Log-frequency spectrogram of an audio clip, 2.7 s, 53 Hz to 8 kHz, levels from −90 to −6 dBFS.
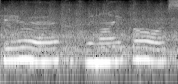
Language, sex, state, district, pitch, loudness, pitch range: English, female, Andhra Pradesh, Sri Satya Sai, 220 Hz, -13 LUFS, 210-225 Hz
